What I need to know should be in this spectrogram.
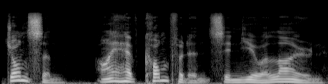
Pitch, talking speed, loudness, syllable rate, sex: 115 Hz, 130 wpm, -19 LUFS, 4.5 syllables/s, male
